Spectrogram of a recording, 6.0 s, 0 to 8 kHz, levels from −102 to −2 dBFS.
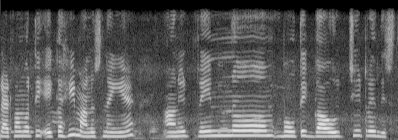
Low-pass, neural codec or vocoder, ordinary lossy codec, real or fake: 7.2 kHz; none; none; real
